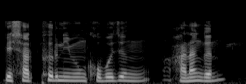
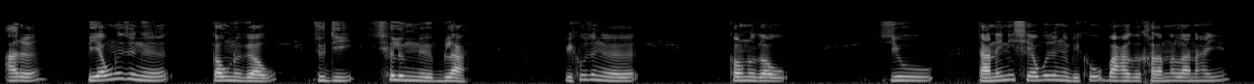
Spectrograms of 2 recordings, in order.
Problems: constant background noise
